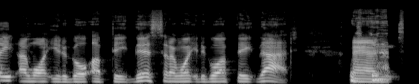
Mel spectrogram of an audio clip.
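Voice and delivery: ordinary delivery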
